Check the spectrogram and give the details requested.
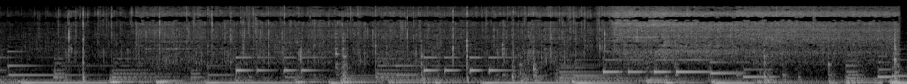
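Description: Egg-coated Spam slices and fish cake pieces sizzling in oil in a rectangular egg-roll pan while being turned with wooden chopsticks; the sizzle gets louder about six seconds in, as raw sliced pork goes into the pan. Soft background music underneath.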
